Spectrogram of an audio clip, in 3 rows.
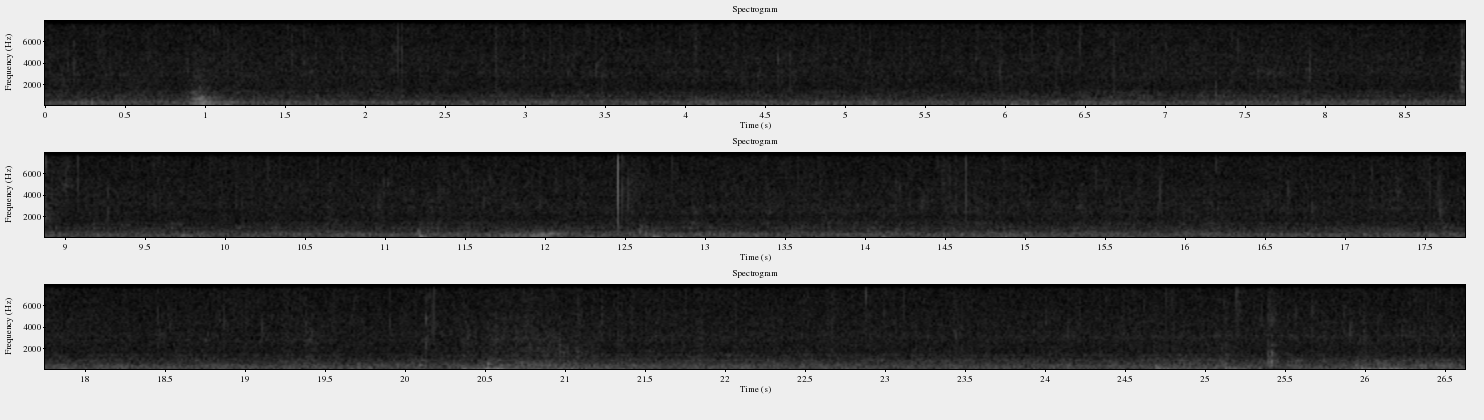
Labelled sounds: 20.5	20.8	water noise, 2.8 to 3.1 kHz

